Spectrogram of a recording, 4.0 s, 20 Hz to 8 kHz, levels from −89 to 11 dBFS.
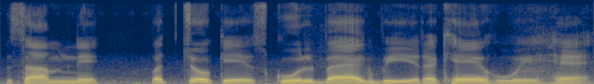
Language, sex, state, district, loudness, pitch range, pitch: Hindi, male, Haryana, Jhajjar, -14 LUFS, 105-130 Hz, 115 Hz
